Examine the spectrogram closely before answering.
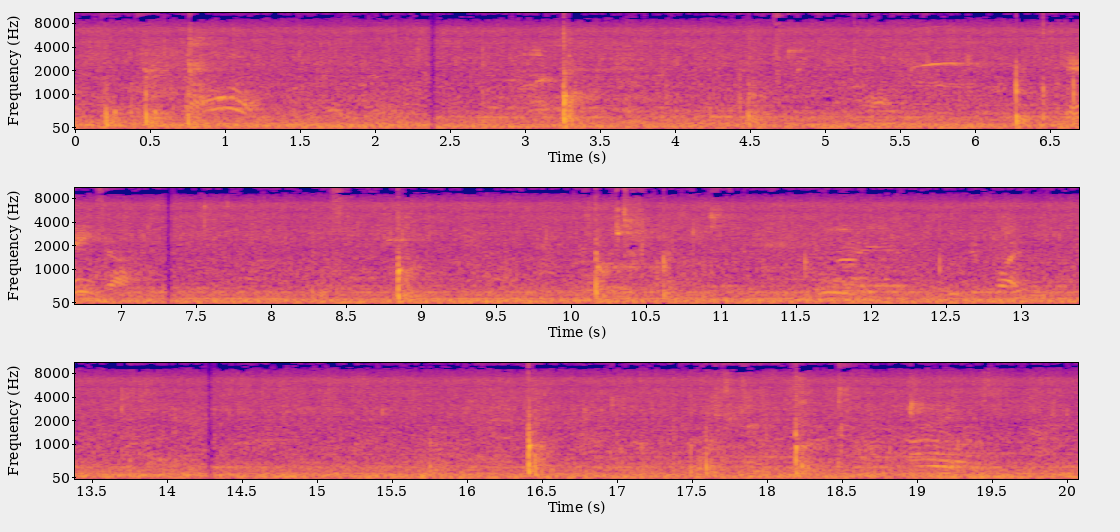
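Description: Tennis balls are struck with rackets, with sharp pops now and then.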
